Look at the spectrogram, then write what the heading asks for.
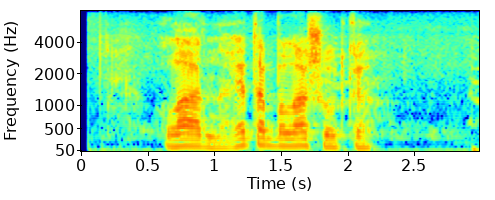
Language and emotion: Russian, neutral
